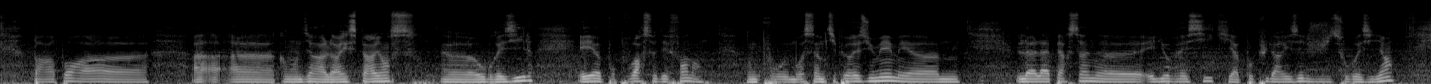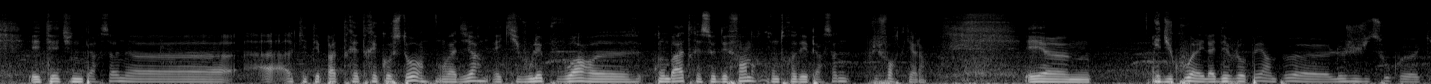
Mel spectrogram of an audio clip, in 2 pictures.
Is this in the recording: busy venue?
yes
